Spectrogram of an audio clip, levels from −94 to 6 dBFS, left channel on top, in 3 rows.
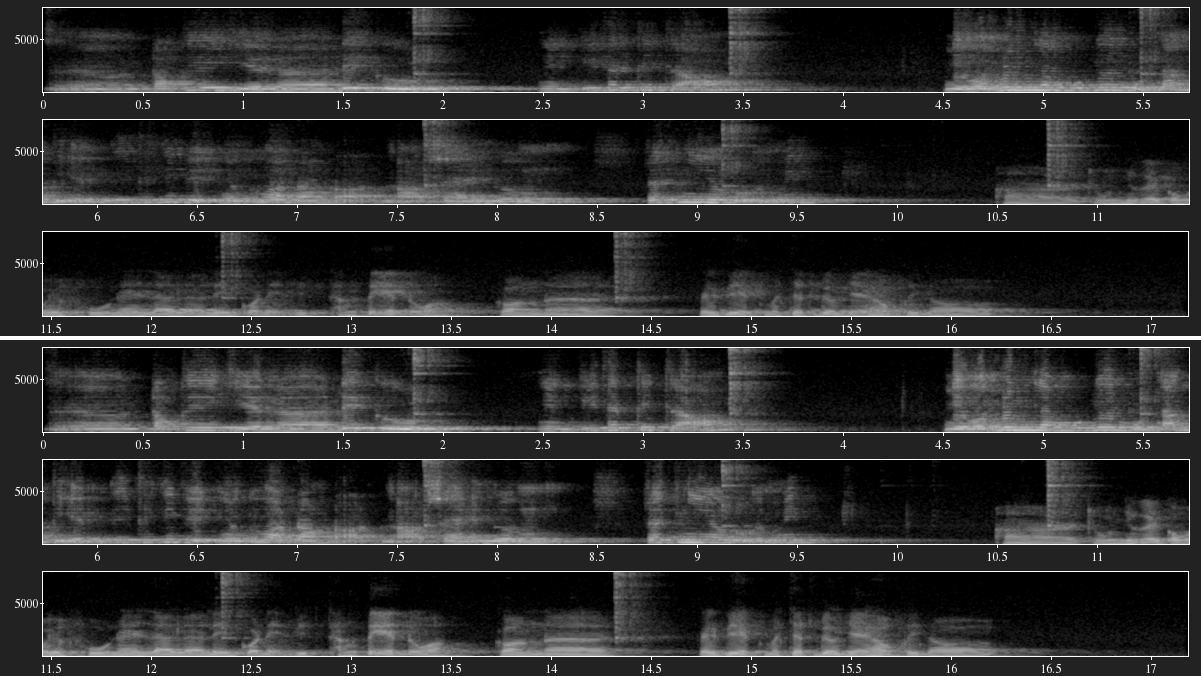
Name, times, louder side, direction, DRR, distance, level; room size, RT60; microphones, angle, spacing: voice 1, 0.0-2.0 2.5-3.5 4.5-8.4 8.7-9.6, right 1 dB, 60° right, 1 dB, 2.4 m, -29 dB
sound 1, 1.8-2.0 2.7-2.9 3.2-3.6 4.4-4.5 5.4-5.7 6.7-6.8 7.0-7.1 7.6-7.8 9.0-10.3 10.6-11.0 11.7-11.8 12.3-12.5 13.4-13.5 13.8-13.9 14.1-14.5, right 4 dB, 20° right, 3.2 m, -47 dB
voice 2, 10.5-16.2, right 4 dB, 80° right, 9 dB, 0.6 m, -33 dB
15.0 x 13.5 x 2.9 m, 0.94 s
head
